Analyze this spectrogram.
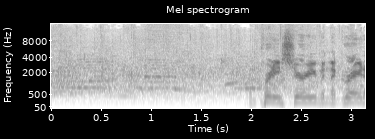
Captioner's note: crowd chatter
